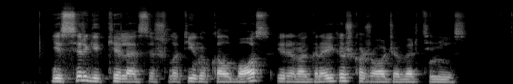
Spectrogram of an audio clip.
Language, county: Lithuanian, Kaunas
